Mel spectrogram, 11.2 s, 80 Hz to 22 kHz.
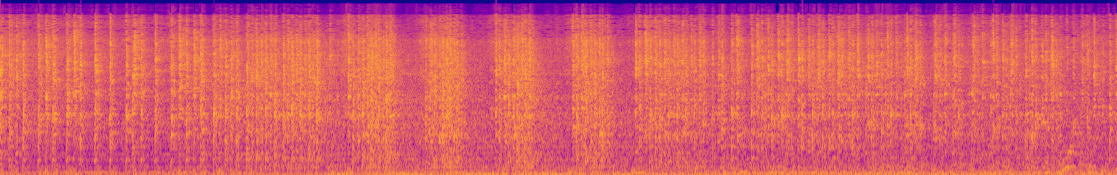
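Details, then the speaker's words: Barn-found 1969 Pontiac GTO Judge V8 first running: rough idle with uneven popping and spitting as it picks up cylinders; misfire, new plugs and wires expected to help. "It runs very very consistently. Yeah, you can hear it popping and spitting and picking up cylinders."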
